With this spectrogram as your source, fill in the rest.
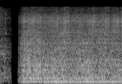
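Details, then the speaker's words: Honda Shine motorcycle after a full gearbox replacement (old gearbox found completely broken): smooth, even single-cylinder hum at steady pitch with no knocks or gear whine; all gears working, running normally at idle. "एकदम [संगीत] बढ़िया से गाड़ी गाड़ी में कोई दिक्कत नहीं है बढ़िया चल रही है"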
